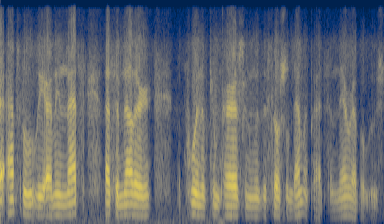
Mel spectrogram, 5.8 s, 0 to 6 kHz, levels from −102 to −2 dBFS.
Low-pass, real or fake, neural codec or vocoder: 5.4 kHz; real; none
